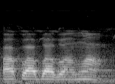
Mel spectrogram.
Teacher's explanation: ಪ ಅಂತ ಹೇಳುವಾಗ ಓಷ್ಟ್ಯ ಅಂತ, ಇದು ಎರಡು ತುಟಿಗಳು ತಾಗ್ತದೆ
